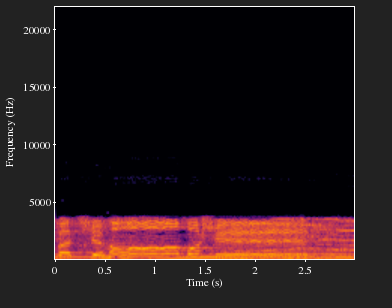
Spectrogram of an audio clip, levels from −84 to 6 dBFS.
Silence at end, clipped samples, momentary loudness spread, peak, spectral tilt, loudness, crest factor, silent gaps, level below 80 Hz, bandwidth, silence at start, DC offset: 0 s; under 0.1%; 4 LU; -4 dBFS; -8.5 dB/octave; -15 LUFS; 12 dB; none; -36 dBFS; 3.9 kHz; 0 s; under 0.1%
